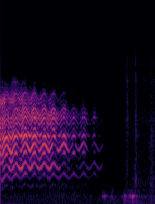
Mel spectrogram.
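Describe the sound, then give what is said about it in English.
A loud twangy boing rings out, its wobbling pitch vibrating for about two seconds before decaying, followed by a few soft low thumps and faint rustling. “Still not sure if that's a rubber band or if that's an arrow going in.”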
